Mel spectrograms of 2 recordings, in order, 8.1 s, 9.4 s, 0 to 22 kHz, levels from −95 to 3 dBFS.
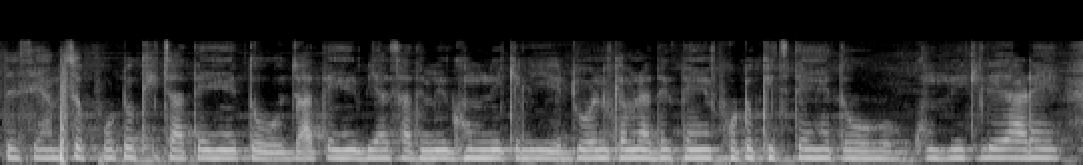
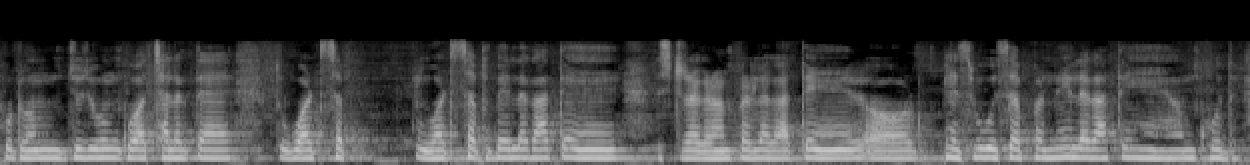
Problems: background sounds at intervals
